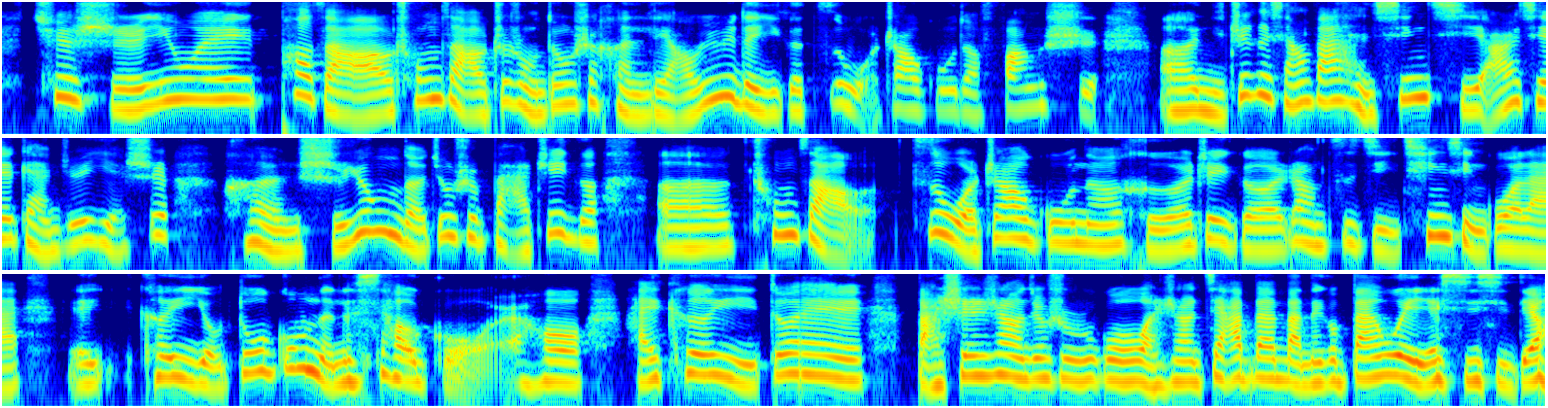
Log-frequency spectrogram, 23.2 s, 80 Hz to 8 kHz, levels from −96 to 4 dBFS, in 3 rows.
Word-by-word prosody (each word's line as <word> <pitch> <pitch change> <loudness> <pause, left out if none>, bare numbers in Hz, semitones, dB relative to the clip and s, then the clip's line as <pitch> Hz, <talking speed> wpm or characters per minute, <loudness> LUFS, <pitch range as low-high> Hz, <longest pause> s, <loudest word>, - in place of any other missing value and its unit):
确 290 -2 0
实 195 -7 0
因 265 +4 0
为 275 0 +1
泡 315 -2 +1
澡 160 - +3
冲 265 +8 -1
澡 240 -12 +1
这 245 +8 -6
种 190 -7 -2
都 220 +2 -3
是 250 - -4
很 180 -9 -4
疗 160 +1 -3
愈 290 +4 +2
的 225 - +2
一 170 -2 -3
个 180 - -4
自 230 +6 -9
我 - - -7
照 190 -2 -3
顾 185 +1 -10
的 175 -2 -9
方 195 +5 -4
式， - - -7 0.3
呃， 185 +1 0
你 175 -3 -1
这 310 - -2
个 315 - +2
想 240 -1 -1
法 255 0 +2
很 210 -10 -2
新 280 - +1
奇， 195 -10 -2
而 230 +5 0
且 240 -1 0
感 205 -9 -4
觉 205 +4 -2
也 195 -7 -6
是 270 +9 -4 0.2
很 180 -7 -2
实 180 +4 -2
用 300 -1 +2
的， 190 -6 0
就 265 - -3
是 255 -1 -2
把 200 -8 -7
这 290 - -2
个， 215 -3 -3 0.3
呃， 180 +1 -2
冲 275 0 0
澡， - - 0 0.2
自 300 - -2
我 215 - +3
照 245 -1 +2
顾 210 0 -2
呢 195 0 -1
和 170 +1 -2
这 225 +2 -1
个 165 -2 -1
让 210 -3 -2
自 205 +2 -8
己 165 -5 -6
清 265 - +1
醒 165 -11 0
过 170 +1 0
来， 150 -1 0 0.2
唉， 175 +1 -3 0.2
可 225 -1 +1
以 215 -3 +1
有 165 -4 +1
多 260 +1 0
功 295 +1 +3
能 190 - +3
的 190 - +2
效 205 0 +3
果， 180 - -5
然 - - -5
后 185 0 +2 0.2
还 190 +1 0
可 240 +3 +2
以 195 -8 +1
对， 235 -3 +2 0.2
把 - - +2
身 230 +6 +3
上 230 -3 +4
就 210 0 +2
是 210 0 -1
如 200 0 +2
果 195 -1 +3
晚 170 -4 +3
上 190 +1 +1
加 215 +2 +3
班， 210 0 +3
把 190 - +5
那 180 +1 0
个 195 - 0
班 215 +4 +5
味 225 -5 +8
也 180 +2 +4
洗 195 0 +2
洗 185 -2 0
掉。 195 +5 +6
205 Hz, 265 characters per minute, -27 LUFS, 180-245 Hz, 0.3 s, 味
